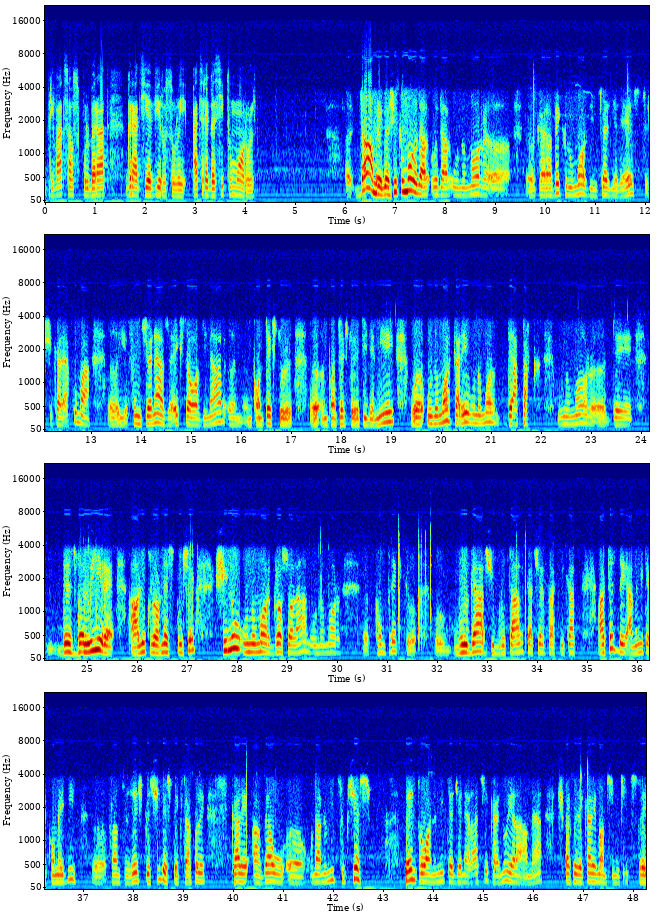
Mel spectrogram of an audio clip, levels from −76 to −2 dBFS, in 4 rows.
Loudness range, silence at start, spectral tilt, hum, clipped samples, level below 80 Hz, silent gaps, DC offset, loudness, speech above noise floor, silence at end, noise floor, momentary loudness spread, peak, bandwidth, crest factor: 8 LU; 0.05 s; -7 dB/octave; 50 Hz at -55 dBFS; under 0.1%; -56 dBFS; none; under 0.1%; -16 LUFS; 32 dB; 0 s; -47 dBFS; 16 LU; 0 dBFS; 16.5 kHz; 16 dB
